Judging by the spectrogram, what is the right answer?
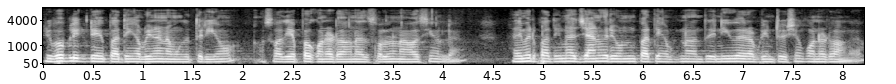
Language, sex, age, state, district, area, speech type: Tamil, male, 18-30, Tamil Nadu, Viluppuram, rural, spontaneous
